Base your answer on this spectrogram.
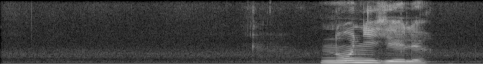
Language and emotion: Russian, neutral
